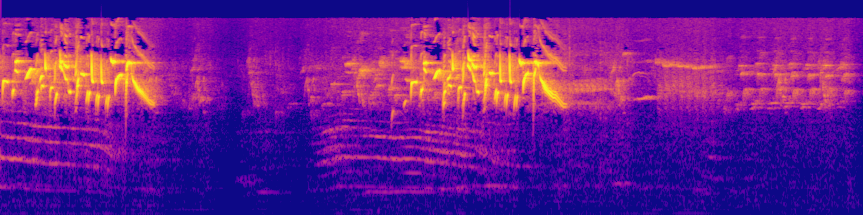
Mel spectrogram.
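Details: Wild Algerian European goldfinch singing, recorded in the El Tarf area at Bouteldja: two bursts of rapid, tinkling twitters and buzzy trills, each about one and a half seconds, with quieter twittering between and after.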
